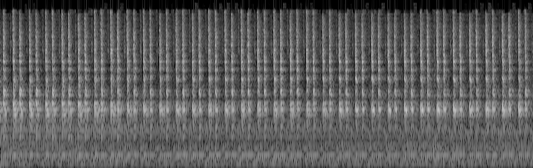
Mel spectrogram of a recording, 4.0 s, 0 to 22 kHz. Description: The Viessmann Vitocal151-A makes a loud noise due to the accumulation of ice even with heated tape.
